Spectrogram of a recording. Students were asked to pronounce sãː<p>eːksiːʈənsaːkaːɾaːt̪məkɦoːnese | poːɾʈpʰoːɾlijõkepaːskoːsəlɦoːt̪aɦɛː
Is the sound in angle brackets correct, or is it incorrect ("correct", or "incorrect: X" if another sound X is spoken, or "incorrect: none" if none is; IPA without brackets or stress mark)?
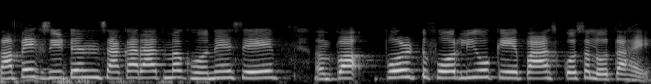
correct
